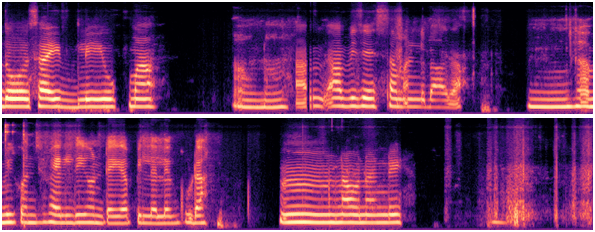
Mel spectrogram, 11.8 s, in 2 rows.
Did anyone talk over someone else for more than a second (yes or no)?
no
